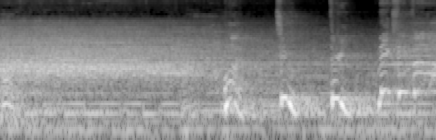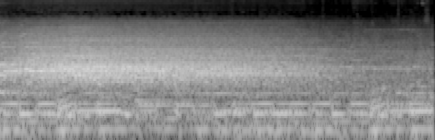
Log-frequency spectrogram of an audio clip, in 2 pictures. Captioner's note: crowd cheering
